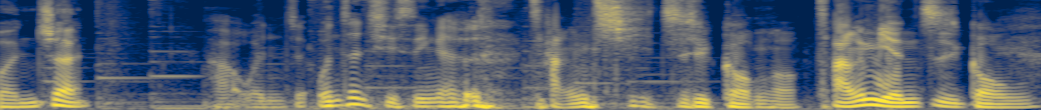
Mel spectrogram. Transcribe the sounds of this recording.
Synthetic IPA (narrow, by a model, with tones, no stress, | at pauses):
ə˨˦nʈ͡ʂə˥˨n | a̰˨˩wə̰˧˦nʈ͡ʂə˥˨nwə˧˦nʈ͡ʂə˥˨nt͡ɕʰi˧˥ʂ̬ɻ̩˨˦i˦ŋka˦ɪt͡ɕo˥ʂ̩˥˩ʈ͡ʂʰɑ̰˨˦ŋt͡ɕʰi˨˦ʈ͡ʂɻ̩˥˨ko˦ŋɔ̰˨ʈ͡ʂʰɑ˨˧˦ŋnjɛ˨˦nʈ͡ʂɻ̩˥˨ko˦ŋ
